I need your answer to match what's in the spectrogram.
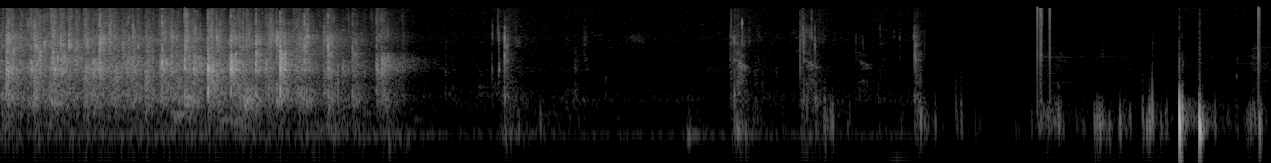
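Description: An audience breaks into a dense burst of applause welcoming a speaker up to give a testimony, lasting about four seconds, then it stops abruptly, leaving quiet broken by scattered faint taps and bumps.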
